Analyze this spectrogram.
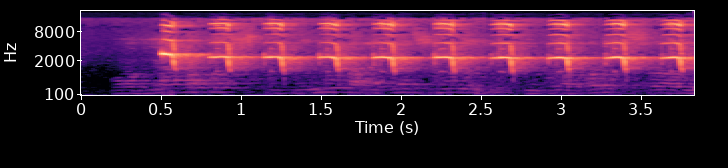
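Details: Pet cockatiel singing in mating mood: a sharp whistled note that slides down, repeated about three times a second after a short silence, with faint low murmurs beneath.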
